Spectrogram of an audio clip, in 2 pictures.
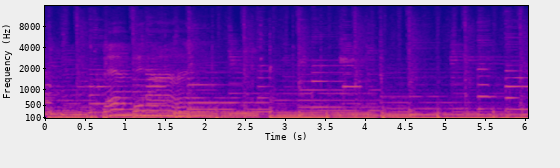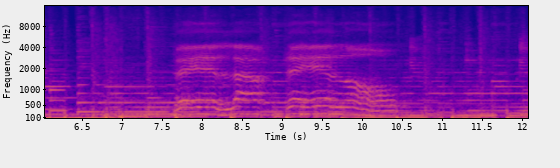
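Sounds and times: person singing: 0.0 - 2.4, 7.6 - 10.7
steady drum beat: 0.0 - 12.0.

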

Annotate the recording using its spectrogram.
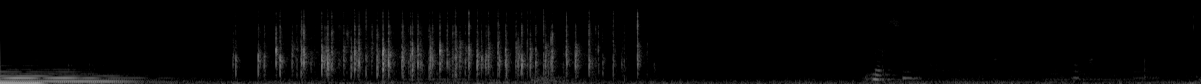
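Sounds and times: small audience applauding: 2.3 - 6.6.

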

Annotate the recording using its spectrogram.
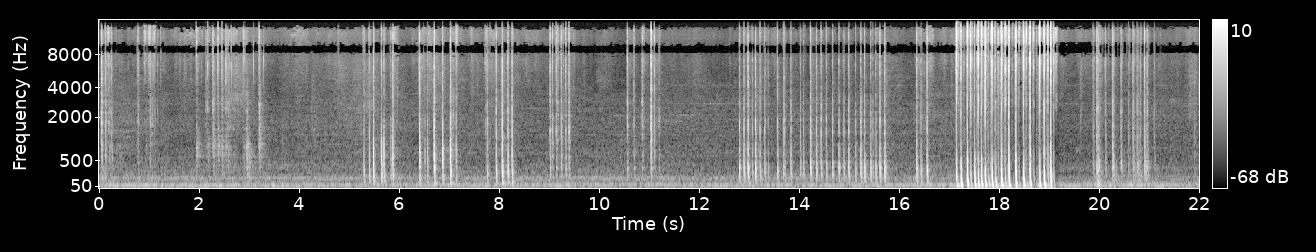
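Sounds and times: fingertips tapping on packaging: 17.2 - 19.2.

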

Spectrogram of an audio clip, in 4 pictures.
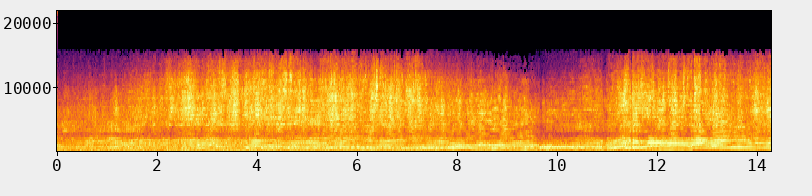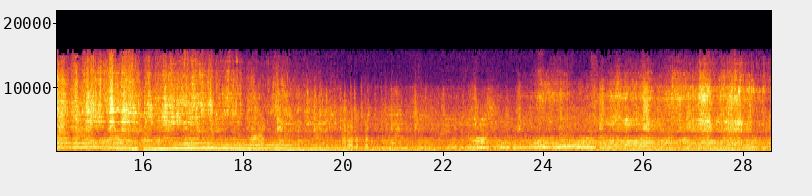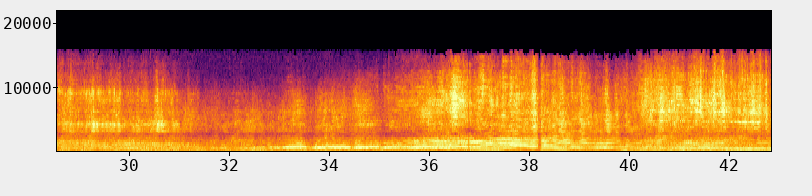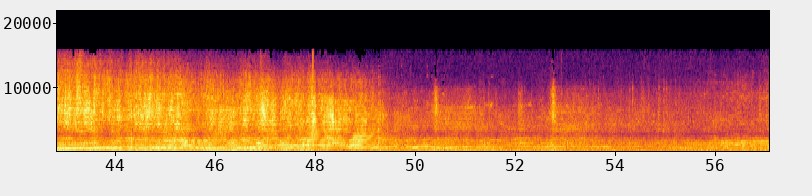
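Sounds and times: motocross bikes revving: 0.0 - 57.0.

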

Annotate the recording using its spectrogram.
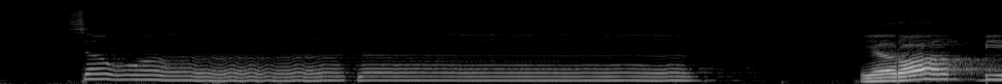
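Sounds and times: man singing long note: 0.7 - 7.2.

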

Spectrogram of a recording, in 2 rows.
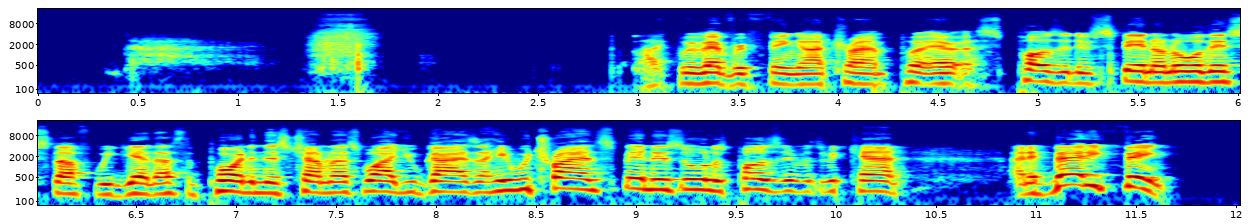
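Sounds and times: man sniffing: 0.4 - 3.0.

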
